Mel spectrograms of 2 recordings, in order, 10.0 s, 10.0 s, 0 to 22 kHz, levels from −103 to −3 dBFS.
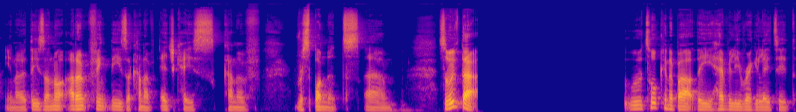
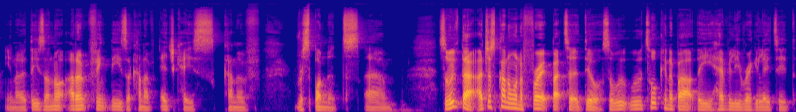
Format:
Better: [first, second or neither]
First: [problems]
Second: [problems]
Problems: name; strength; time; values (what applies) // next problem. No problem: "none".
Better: second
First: audio cutting out; at 6 s for 2 s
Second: none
